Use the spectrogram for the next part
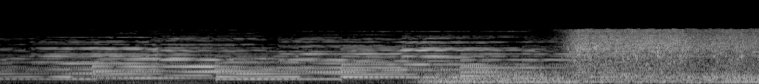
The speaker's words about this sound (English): Our radio's out, Stewart. Probably this downpour.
